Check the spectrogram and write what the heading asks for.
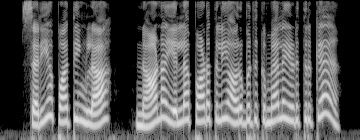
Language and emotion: Tamil, surprised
